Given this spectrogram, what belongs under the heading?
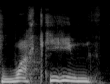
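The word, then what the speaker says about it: Joaquin: might big games up it's pronounced wacken wacken Phoenix I'm call him jacking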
